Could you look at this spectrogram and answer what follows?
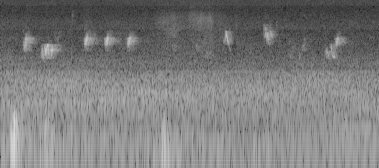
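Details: Black redstart calling in the Narsapur forests: brief, sharp chipping notes, several in quick succession, then scattered single chips, against constant low background noise.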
